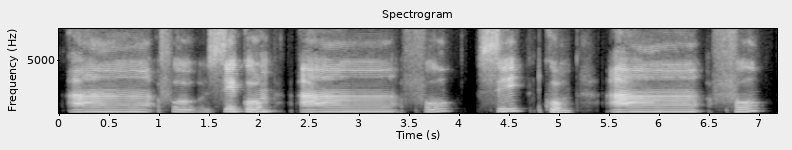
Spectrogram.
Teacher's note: اوس نو دغه نون چې موږ دلته اخفا کوي دا باریکه اخفا ده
